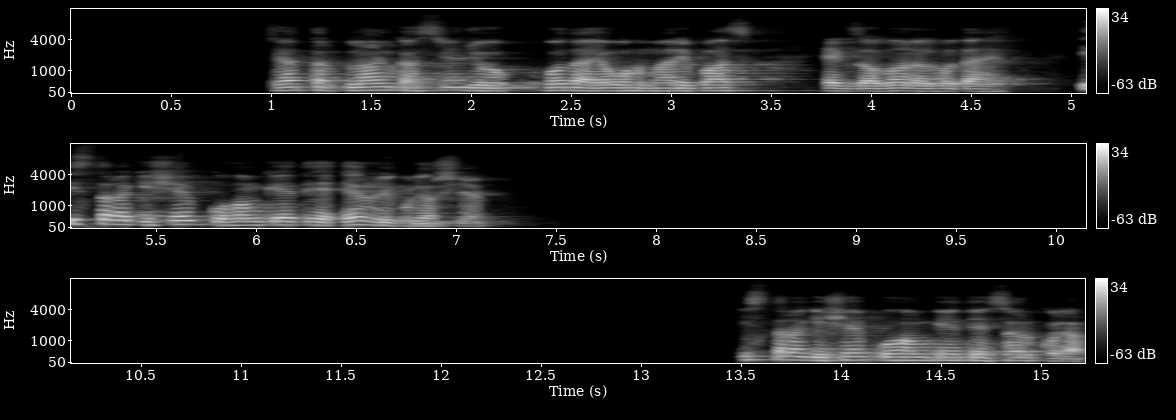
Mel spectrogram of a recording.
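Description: A man speaks calmly through a close microphone, explaining.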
